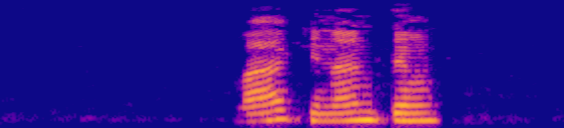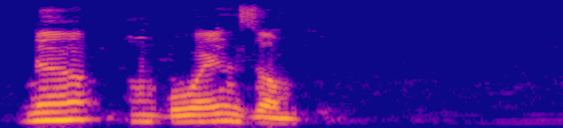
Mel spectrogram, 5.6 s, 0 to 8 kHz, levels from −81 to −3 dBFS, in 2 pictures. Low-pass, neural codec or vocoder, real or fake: 7.2 kHz; none; real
